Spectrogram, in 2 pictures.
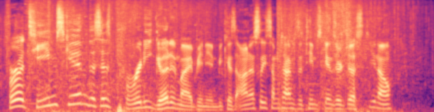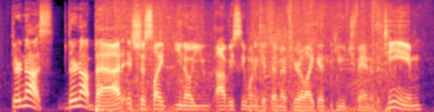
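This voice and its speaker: A man giving casual, off-the-cuff reaction commentary as a video host, rambling as he thinks out loud. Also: medium pitch, lively intonation, a little fast, a little hiss or hum.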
